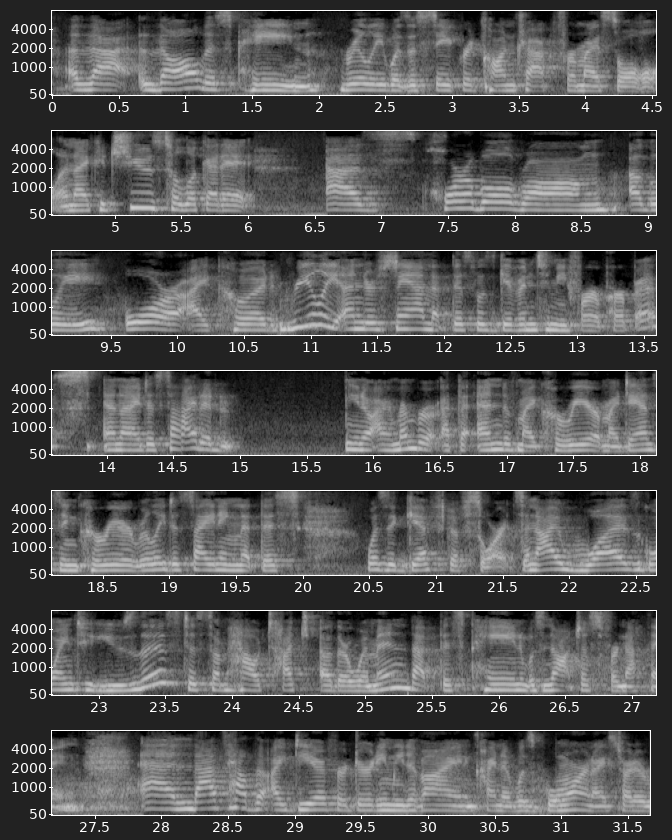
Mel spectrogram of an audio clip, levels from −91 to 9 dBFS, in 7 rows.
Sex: female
